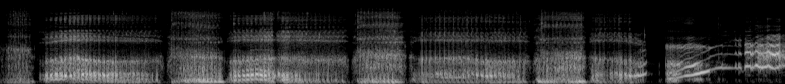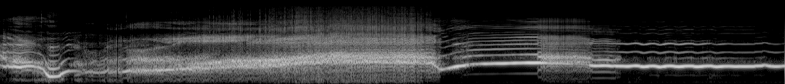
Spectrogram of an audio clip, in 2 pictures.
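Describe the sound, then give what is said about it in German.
A human voice imitates a cat's purr, demonstrating part of a vocal piece about cat purring: a run of loud, rhythmic, raspy rumbling pulses, then gliding, wavering tones that end on a high, steady, whistle-like note. “Und ich kann jetzt einfach mal mit der Stimme ein bisschen schnurren.”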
